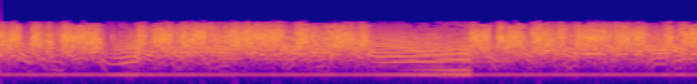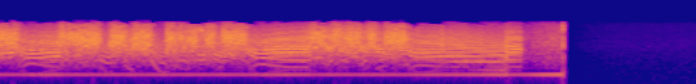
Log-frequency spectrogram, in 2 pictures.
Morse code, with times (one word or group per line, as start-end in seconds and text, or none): none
